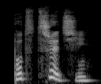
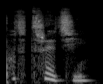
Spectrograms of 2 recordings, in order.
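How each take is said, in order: First: Said in the usual way. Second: Soft, whispery echo; sick mother repeating faintly; weak repetition. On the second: A narrator's reading. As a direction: confirm it under the breath, much softer. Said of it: "powtórzyła matka".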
